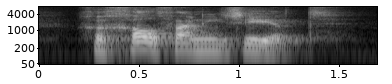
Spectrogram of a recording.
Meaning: past participle of galvaniseren
- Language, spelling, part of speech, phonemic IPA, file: Dutch, gegalvaniseerd, verb, /ɣəˌɣɑlvaniˈzert/, Nl-gegalvaniseerd.ogg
